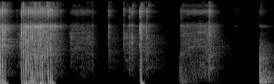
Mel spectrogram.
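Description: A ratchet on a 25 mm socket turns the blade bolt of a John Deere LA145 riding lawn mower, heard as several loud, close bursts of coarse clicking separated by short gaps.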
